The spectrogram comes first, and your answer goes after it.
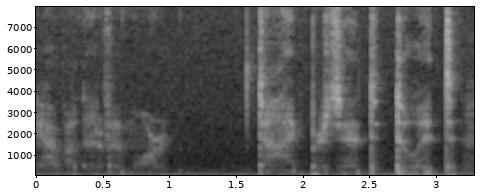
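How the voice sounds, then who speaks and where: The voice is whispering. Background noise is noticeable. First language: Spanish. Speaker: ASMR creator. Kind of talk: soft-spoken ASMR story time talking to camera. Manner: soft-spoken, slow, hesitant.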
